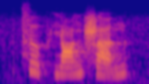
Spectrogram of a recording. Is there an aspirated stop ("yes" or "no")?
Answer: yes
